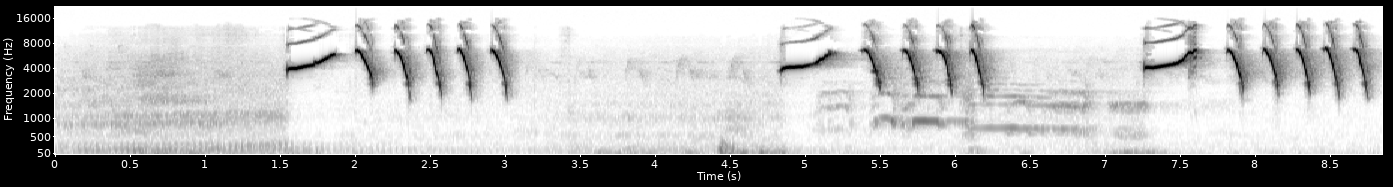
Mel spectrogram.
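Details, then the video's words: Female Oriental magpie-robin singing to rouse males, used for training captive birds: a rising whistle followed by a quick run of five sharp descending notes, repeated three times, with faint low murmurs and hums between phrases. "Choè than mái kích trống hay nhất."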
